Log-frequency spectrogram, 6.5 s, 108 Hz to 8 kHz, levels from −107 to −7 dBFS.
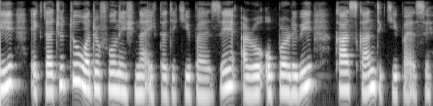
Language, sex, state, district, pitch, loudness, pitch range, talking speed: Nagamese, female, Nagaland, Dimapur, 200 Hz, -17 LUFS, 185-230 Hz, 130 wpm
